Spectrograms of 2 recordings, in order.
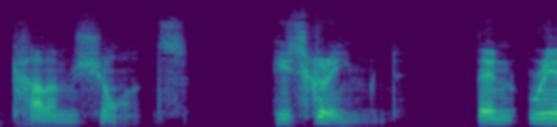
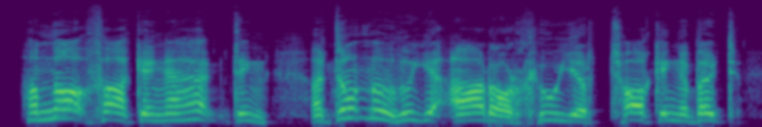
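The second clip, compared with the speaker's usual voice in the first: high, loud desperate protest; a terrified man insisting on his innocence; frightened young captive; 9 semitones higher, 5 dB louder than usual. Acted. Captive protesting to his interrogator, high and loud.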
